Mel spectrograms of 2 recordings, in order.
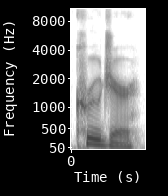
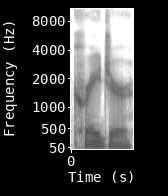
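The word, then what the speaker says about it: Krueger: You pronounced his name correctly, Kruger, not Kraeger, my my ger, because he could hear the difference and he would remember.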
